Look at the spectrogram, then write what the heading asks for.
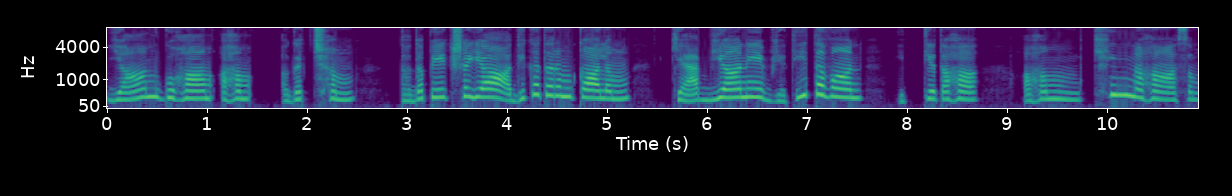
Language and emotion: Sanskrit, sad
